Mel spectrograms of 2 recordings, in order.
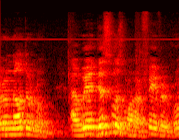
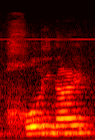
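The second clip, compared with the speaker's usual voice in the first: slow, higher, questioning; tentative suggestion; 5 semitones higher, 4 dB quieter, much slower than usual. Retold or imitated. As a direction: draw it out like a musing colleague. Retold colleague floats a name.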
